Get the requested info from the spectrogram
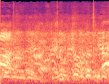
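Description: Several indistinct voices of football players and coaches calling out to one another, overlapping without clear words.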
